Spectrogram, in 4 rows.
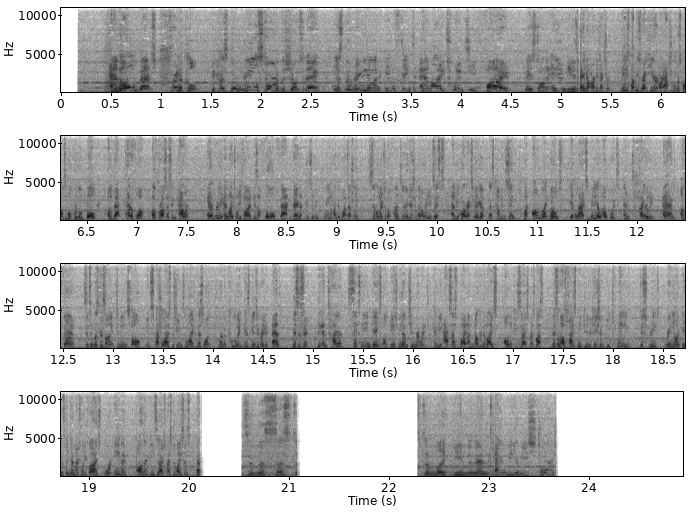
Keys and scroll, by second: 0.3 f, 0.6 f, 5.2 d, 6.1 f, 7.1 g, 8.8 a, 10.7 s, 12.0 s, 14.3-18.7 typing, 20.2 space, 21.1 space, 22.4 space, 23.0 d, 23.7 space.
